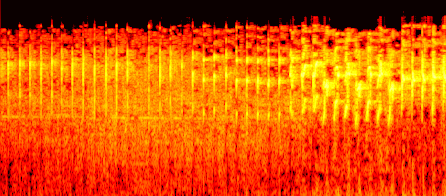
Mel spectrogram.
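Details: Master-song lovebird recording from Indonesia's bird-keeping hobby: steady ticking chirps that turn into louder, sweeter, more whistled, warbling notes in the final second and a half.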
